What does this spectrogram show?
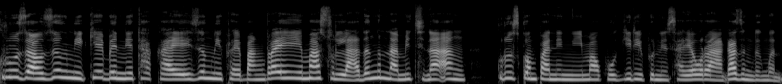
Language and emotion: Bodo, angry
